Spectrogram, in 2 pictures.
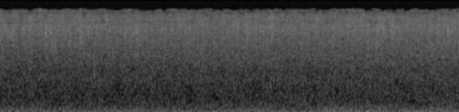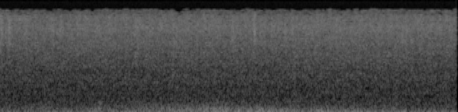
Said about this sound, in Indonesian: Setelah menempuh perjalanan selama hampir satu jam, area di dalam hutan cukup membuat pandangan mata terbatas dan sore menjelang malam, hujan dan petir disertai angin kencang semakin lebat dan mulai banjir di jalanan.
